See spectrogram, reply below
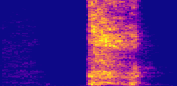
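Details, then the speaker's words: Adult man overcoming a cold, throat strained while speaking on a live show: one forceful, rough cough with a brief second push at the end. "also you will hear me coughing and like that because I am overcoming a cold"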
